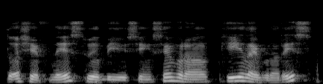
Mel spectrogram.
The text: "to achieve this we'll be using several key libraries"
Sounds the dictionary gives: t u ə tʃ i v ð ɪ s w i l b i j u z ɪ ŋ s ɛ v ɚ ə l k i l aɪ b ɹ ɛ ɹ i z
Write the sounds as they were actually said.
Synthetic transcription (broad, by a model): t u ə ʃ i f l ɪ s w i l b i j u s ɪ ŋ s ɛ v ɚ ə l k i l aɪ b ɹ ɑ ɹ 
